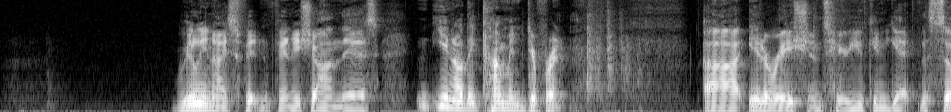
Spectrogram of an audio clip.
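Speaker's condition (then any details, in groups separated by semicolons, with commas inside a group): No condition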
